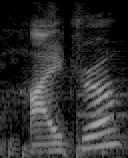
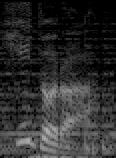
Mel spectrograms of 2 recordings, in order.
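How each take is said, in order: First: It is said as two syllables, Hy-dra. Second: It is said as three syllables, Hi-do-ra. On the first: "the English wording of Hydra" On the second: "they pronounce it Hidora"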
